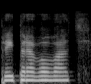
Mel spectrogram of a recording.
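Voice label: "pripravovať", Slovak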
